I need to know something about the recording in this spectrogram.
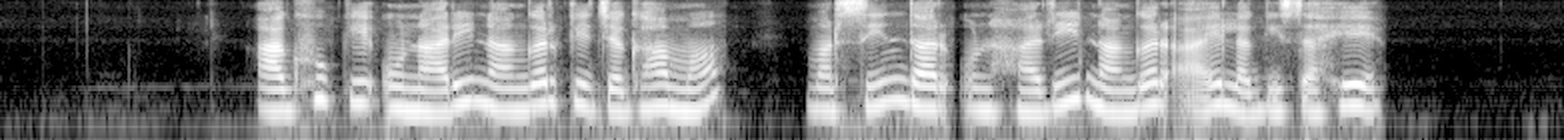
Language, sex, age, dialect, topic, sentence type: Chhattisgarhi, female, 18-24, Northern/Bhandar, agriculture, statement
